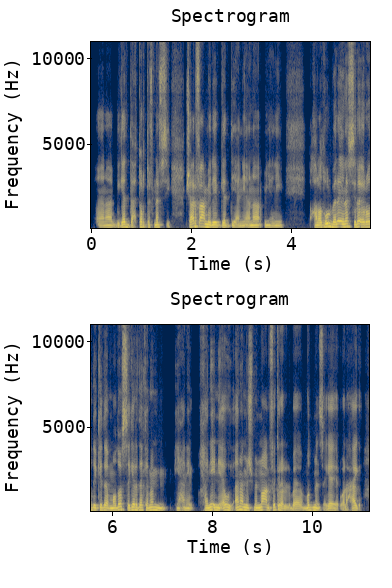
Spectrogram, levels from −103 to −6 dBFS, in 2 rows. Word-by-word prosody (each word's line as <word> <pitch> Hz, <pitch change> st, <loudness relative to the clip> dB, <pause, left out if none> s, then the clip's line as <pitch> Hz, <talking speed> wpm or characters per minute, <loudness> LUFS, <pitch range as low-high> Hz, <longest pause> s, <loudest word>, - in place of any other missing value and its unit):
أنا 115 Hz, +3 st, -2 dB
بجد 135 Hz, +4 st, -1 dB
احترت 145 Hz, -2 st, -3 dB
في 130 Hz, -, -8 dB
نفسي 135 Hz, 0 st, -2 dB, 0.3 s
مش -, -, -2 dB
عارف 170 Hz, +3 st, +2 dB
أعمل 150 Hz, -6 st, +3 dB
إيه 135 Hz, -, +5 dB
بجد، 125 Hz, -1 st, -3 dB
يعني 110 Hz, +1 st, -2 dB
أنا 120 Hz, 0 st, +1 dB
يعني 110 Hz, -2 st, -3 dB, 0.6 s
على 125 Hz, +1 st, +4 dB
طول 170 Hz, +6 st, +5 dB
بالاقي 155 Hz, +2 st, +4 dB
نفسي 160 Hz, -2 st, +1 dB
لا 160 Hz, -, +3 dB
إرادي 145 Hz, -1 st, +2 dB
كده 140 Hz, 0 st, 0 dB
موضوع 130 Hz, +6 st, +2 dB
السجاير 155 Hz, -2 st, +1 dB
ده 145 Hz, 0 st, +1 dB
كمان 140 Hz, -1 st, 0 dB, 0.2 s
يعني 120 Hz, -1 st, -4 dB
خانقني 140 Hz, +1 st, +1 dB
أوي 150 Hz, -2 st, +1 dB
أنا 160 Hz, +3 st, +2 dB
مش 135 Hz, -2 st, 0 dB
من 135 Hz, -, +2 dB
النوع 140 Hz, +4 st, +3 dB
على 150 Hz, -, 0 dB
فكرة 150 Hz, 0 st, -1 dB
اللي 110 Hz, -3 st, -4 dB
ب -, -, -3 dB
مدمن 135 Hz, +4 st, 0 dB
سجاير 125 Hz, 0 st, -2 dB
ولا -, -, -5 dB
حاجة، -, -, -2 dB
140 Hz, 210 wpm, -23 LUFS, 125-150 Hz, 0.6 s, إيه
